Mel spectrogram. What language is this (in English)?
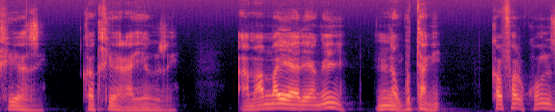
Kirya-Konzəl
